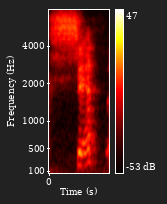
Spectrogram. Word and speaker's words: Set: world and it's basically set is like Seth as well as another pronunciation and in the Egyptian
